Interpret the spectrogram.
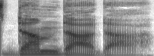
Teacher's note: Every word has its own rhythm. So for comfortable, it's dum da da.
